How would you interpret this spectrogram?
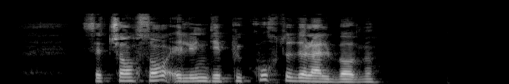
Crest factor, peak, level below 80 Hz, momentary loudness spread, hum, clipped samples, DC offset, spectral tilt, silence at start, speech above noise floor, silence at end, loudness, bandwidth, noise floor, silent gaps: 22 dB; -4 dBFS; -70 dBFS; 11 LU; none; under 0.1%; under 0.1%; -3 dB/octave; 0.85 s; 59 dB; 1.3 s; -23 LUFS; 11.5 kHz; -83 dBFS; none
